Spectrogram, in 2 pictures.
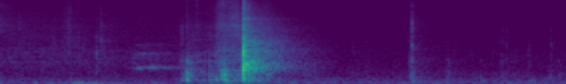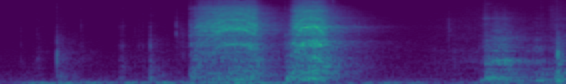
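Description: A metal panel clanks and rattles as it is pushed into place.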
